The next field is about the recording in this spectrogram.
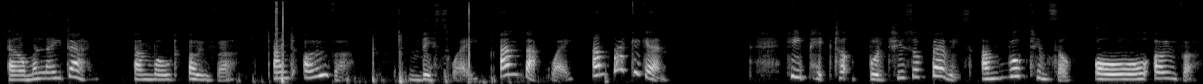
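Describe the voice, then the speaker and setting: Slow, high-voiced woman reading a storybook expressively. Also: narrow, tinny audio. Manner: deliberate, pausing, asks listeners questions. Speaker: teacher reading a story to young children.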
